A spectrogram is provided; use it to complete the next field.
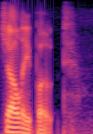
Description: (jŏlē-bōt)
